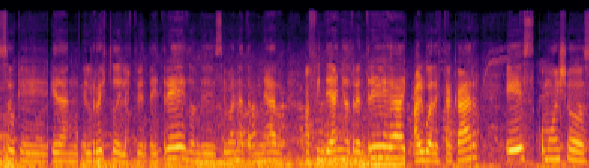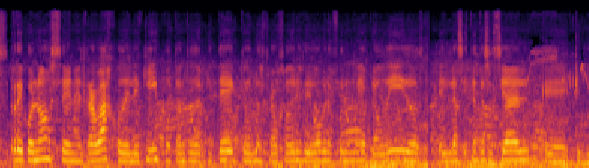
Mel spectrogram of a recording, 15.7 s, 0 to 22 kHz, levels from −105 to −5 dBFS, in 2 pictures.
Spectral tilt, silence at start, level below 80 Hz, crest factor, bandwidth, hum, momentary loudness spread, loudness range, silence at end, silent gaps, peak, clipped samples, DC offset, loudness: -7 dB/octave; 0 s; -36 dBFS; 16 dB; 15.5 kHz; none; 9 LU; 5 LU; 0 s; none; -8 dBFS; under 0.1%; under 0.1%; -24 LUFS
